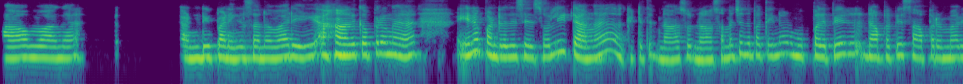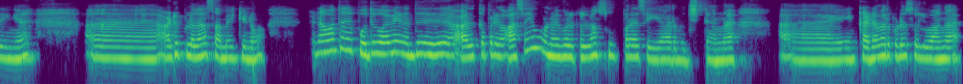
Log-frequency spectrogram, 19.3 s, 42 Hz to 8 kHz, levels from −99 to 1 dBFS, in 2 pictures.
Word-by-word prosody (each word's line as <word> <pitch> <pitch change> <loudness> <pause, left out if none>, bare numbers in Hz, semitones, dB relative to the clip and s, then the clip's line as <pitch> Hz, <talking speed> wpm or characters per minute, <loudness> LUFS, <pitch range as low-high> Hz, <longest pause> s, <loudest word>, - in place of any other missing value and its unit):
ஆமாங்க. 220 -1 +2
க - - -18 1.0
கண்டிப்பா 220 +1 +3
நீங்க 210 +1 +1
சொன்ன 210 -1 +1
மாரி, 230 0 +3 0.4
அதுக்கப்புறங்க 260 +2 +3 0.7
என்ன 275 +6 +5
பண்றது, 230 -3 +3
சரி 225 -3 0
சொல்லிட்டாங்க. 240 -5 +2 0.3
கிட்டத்தட்ட 215 0 -6
நான் 195 +1 -2
சொன் 215 -3 -2
நான் 195 0 -2
சமச்சது 230 +5 -2
பார்த்தீங்கன்னா, 250 +2 -4
ஒரு 255 - +2
30 235 0 0
பேரு, 270 +2 0 0.2
40 225 -1 -1
பேரு 255 0 -3
சாப்பிடுற 215 -1 -3
மாரிங்க. 210 -1 -1 0.7
அ - - -2 0.7
அடுப்புல 255 -1 0
தான் 260 +1 -2
சமைக்கணும். 215 0 -1 0.5
நான் 305 +1 +2
வந்து 345 +3 0
பொதுவாவே 280 +2 +3
வந்து 265 +1 +1 0.4
அதுக்கப்புறம் 245 +3 -1
அ - - -5
அசைவ 340 - -1
உணவுகளுக்கெல்லாம் 235 -1 +2
சூப்பரா 235 -2 -2
செய்ய 200 -2 -3
ஆரம்பிச்சுட்டேங்க. 190 0 -3 0.6
அ, - - -4 0.6
என் 200 0 -4
கணவர் 225 +4 +3
கூட 235 +1 +1
சொல்லுவாங்க, 205 -2 +1
230 Hz, 135 wpm, -22 LUFS, 215-255 Hz, 1.0 s, என்ன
